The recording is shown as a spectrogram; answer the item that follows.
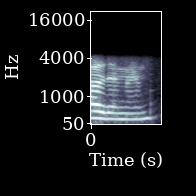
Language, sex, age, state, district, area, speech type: Kannada, female, 30-45, Karnataka, Vijayanagara, rural, conversation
